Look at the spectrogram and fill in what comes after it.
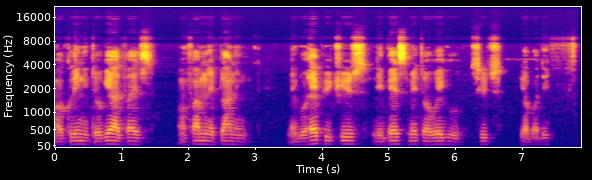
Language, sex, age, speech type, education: Nigerian Pidgin, male, 15-29, spontaneous, tertiary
